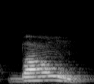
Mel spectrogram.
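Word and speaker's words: Baum: है बाउम ठीक है बे के आगे क्या आ रहा है आ तो बे आ क्या बन जागा बा बाउम ठीक है ए को हमने आ पढ़ना है ठीक है इस वजह से बाउम हो जाएगा ये बाउम बाउम का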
